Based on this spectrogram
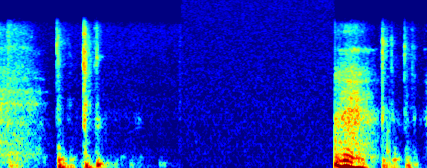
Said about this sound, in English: Sorry, I'm just typing in what the video I posted up was about.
